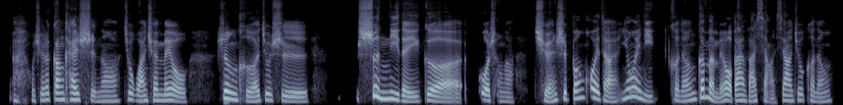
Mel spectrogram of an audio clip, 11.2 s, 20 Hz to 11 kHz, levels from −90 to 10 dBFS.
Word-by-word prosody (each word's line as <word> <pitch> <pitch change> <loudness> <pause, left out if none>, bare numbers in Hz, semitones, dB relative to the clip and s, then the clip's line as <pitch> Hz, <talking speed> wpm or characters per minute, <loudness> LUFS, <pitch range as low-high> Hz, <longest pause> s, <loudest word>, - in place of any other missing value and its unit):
唉， 170 -4 -9
我 170 - -7
觉 185 +1 -4
得 195 - 0
刚 205 -1 +4
开 200 0 +3
始 170 -4 -1
呢， 155 +2 -6
就 200 - -1
完 165 -2 0
全 175 0 0
没 175 +1 +1
有 145 -5 +1 0.4
任 220 -5 +4
何 150 -2 -2
就 190 +2 -2
是 145 -3 -3 0.6
顺 255 -9 +5
利 210 -3 +3
的 160 -3 +2
一 145 +1 -3
个 155 -3 +2 0.2
过 170 - +3
程 150 -2 -9
了， 140 -1 -11 0.3
全 140 - 0
是 215 +3 +1
崩 235 +5 0
溃 265 -5 +4
的。 135 -7 -1
因 260 +5 -1
为 280 -4 +2
你 165 -5 -5 0.2
可 180 - -3
能 165 +6 -3
根 270 +4 +4
本 225 - +4
没 - - -5
有 180 -2 +4
办 170 +1 +1
法 150 -1 -2
想 115 -8 -7
象， 170 +4 -1
就 185 +1 -5
可 170 -1 -6
能， 140 +3 -9
170 Hz, 245 characters per minute, -24 LUFS, 155-200 Hz, 0.6 s, 顺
